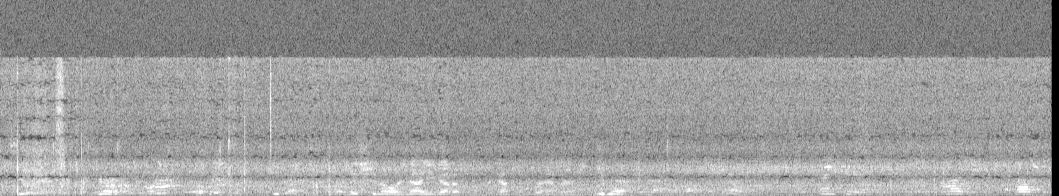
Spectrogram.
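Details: A honey bee collecting pollen on a buzzing Golden Chain Tree in a garden gives a low, wavering buzz that rises and falls as it flies close by, with faint voices behind.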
